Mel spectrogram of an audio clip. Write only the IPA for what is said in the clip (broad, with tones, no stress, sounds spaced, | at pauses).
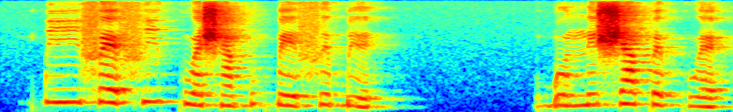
k͡p iː˦ f ɛ˦˨ f i˦ kʷ a˨ ʃ ã˨ p u˦ k͡p e˨ f ɪ˦ ɓ ɪ˨ | ɓ o˨ n ɪ˦ ʃ a˦ p ɛ˨ kʷ ɛ˨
